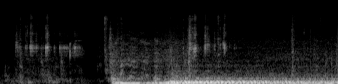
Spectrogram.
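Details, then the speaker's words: 2000 Chevy Tahoe V8 misfiring again after a previous new computer and injectors; starts and idles lumpy, skipping beats, and switching off injector six during testing changes nothing, pointing to cylinder six. "so right now she's missing up worse worse worse worse worse injector six worse worse so this right now is telling me injector six"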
